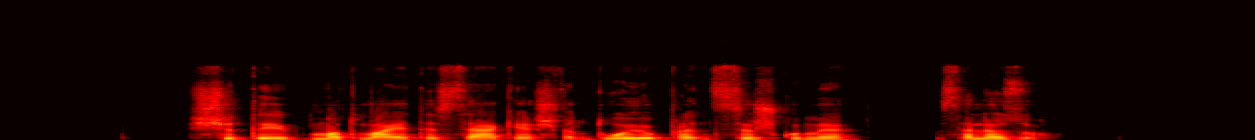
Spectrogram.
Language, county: Lithuanian, Vilnius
